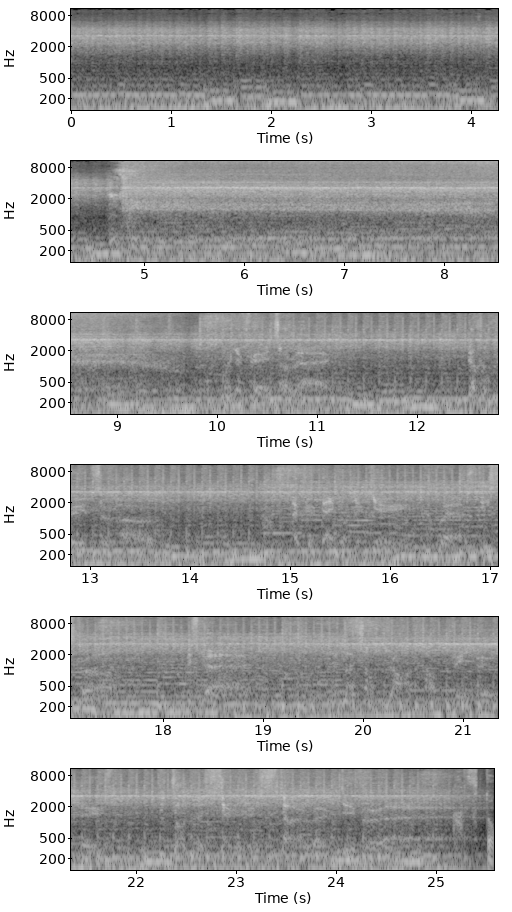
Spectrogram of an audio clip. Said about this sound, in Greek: που ακούτε για να έχετε μια εικόνα είναι το πιο μελωδικό κομμάτι death metal που βρήκαμε για την Καρχιδόνα.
